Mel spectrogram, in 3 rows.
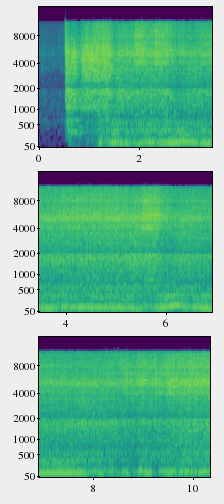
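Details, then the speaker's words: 1968-69 Ford Torino GT 390 FE V8 after installing a fabricated distributor plate, with dwell and timing possibly off: lumpy, uneven idle with wandering pitch; a valve problem is suspected. "you hear that you can hear one of the Val like there something wrong you know it's not"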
